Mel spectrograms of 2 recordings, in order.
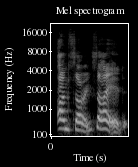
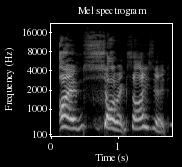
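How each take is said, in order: First: Said in the usual way. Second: I am so excited said slowly and a bit louder, each word stressed; slow, emphatic excitement. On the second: Real, not acted. Vlogger to viewers, stressing how excited she is. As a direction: press down on every word of I am so excited.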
